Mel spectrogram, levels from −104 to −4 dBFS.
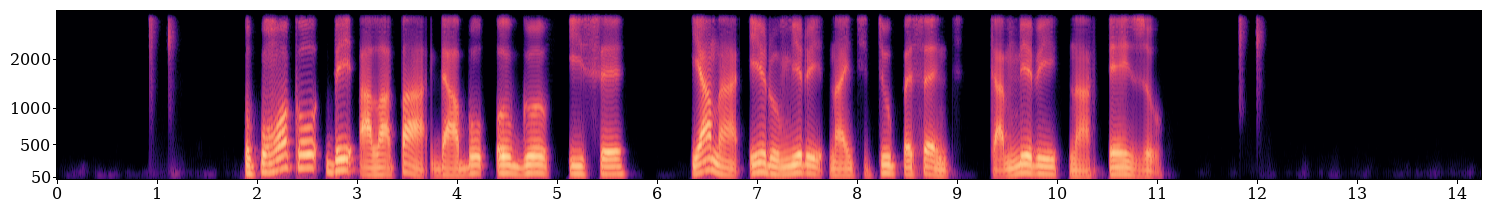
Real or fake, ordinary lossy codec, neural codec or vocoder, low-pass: fake; none; codec, 24 kHz, 0.9 kbps, WavTokenizer, large speech release; 3.6 kHz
